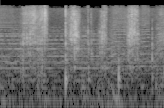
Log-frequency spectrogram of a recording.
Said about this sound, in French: Je coupe les fraises pour les mettre dans dans les muffins, au cœur des muffins.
